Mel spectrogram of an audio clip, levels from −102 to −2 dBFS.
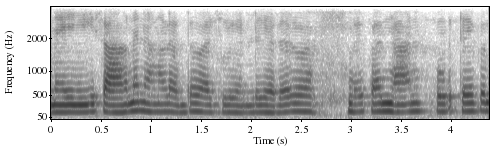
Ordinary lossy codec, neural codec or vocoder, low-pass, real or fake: Opus, 24 kbps; codec, 16 kHz, 2 kbps, FunCodec, trained on LibriTTS, 25 frames a second; 3.6 kHz; fake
